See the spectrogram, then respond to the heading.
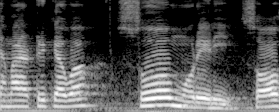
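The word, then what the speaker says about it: Tso Moriri: तसो लिख दिए हैं, लेकिन इसका हिंदी प्रोनाउंसिएशन सो मोरीरी होगा, सो मोरीरी, और यह जम्मू कश्मीर राज्य में है।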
